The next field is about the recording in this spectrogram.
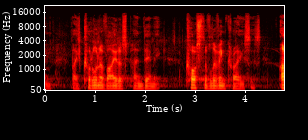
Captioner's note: none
